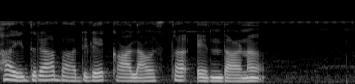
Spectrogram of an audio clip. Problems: constant background noise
